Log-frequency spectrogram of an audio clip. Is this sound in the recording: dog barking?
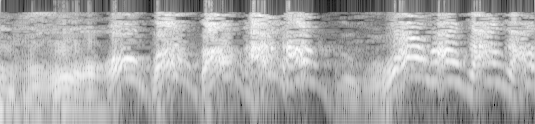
yes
